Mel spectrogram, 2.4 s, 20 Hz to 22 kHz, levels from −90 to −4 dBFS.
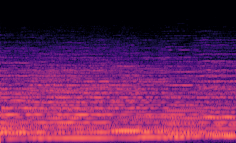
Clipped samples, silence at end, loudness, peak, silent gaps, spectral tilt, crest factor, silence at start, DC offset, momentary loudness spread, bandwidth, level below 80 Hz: under 0.1%; 0 s; -31 LUFS; -18 dBFS; none; -6.5 dB/octave; 12 dB; 0 s; under 0.1%; 2 LU; 11.5 kHz; -78 dBFS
